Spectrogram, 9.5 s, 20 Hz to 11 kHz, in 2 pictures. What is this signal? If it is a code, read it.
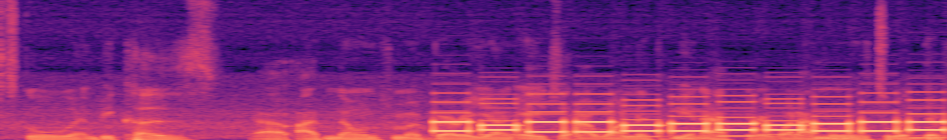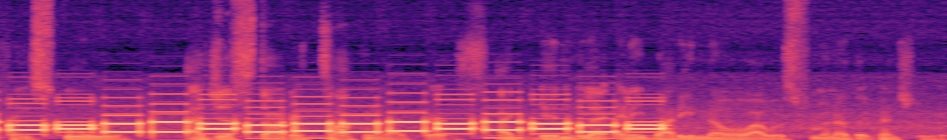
DTMF, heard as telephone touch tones, dialled by machine, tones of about 180 ms, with speech in English. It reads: 673345875697*23015260901*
